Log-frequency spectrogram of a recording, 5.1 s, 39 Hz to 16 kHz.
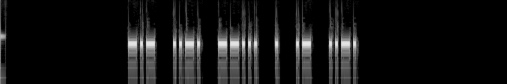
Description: Morse code, heard as a keyed tone, about 39 wpm, spaced as for 29 wpm, 700 Hz. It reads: KF7EAF
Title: USA Call Signs - 6 Characters - 2x Character Spacing - 40wpm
